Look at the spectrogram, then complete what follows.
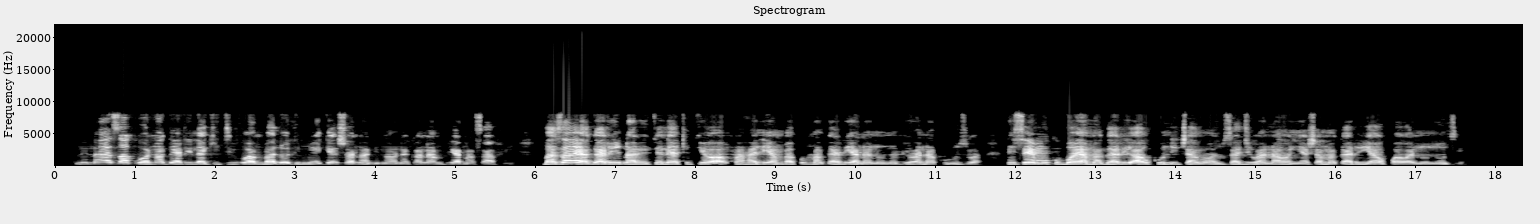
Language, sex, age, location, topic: Swahili, female, 36-49, Nairobi, finance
